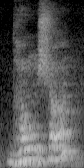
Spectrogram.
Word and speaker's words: ধ্বংস: স্বর শিকার দ্বাদশ দ্বিতীয় ধ্বংস জ্বর জ্বালা জ্বালানি দ্বিধা এই শব্দ গুলোর প্রত্যেক প্রত্যেকটি শব্দের প্রথম যে বর্ণটি রয়েছে প্রথম বর্ণের সাথে অর্থাৎ শব্দের শুরুতে বফলা রয়েছে কিন্তু কোথাও বফলার উচ্চারণ হয়নি তো বফলার উচ্চারণ হয়নি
